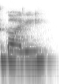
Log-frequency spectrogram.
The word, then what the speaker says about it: Gauri: I think that's how it's pronounced. It is Gauri.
